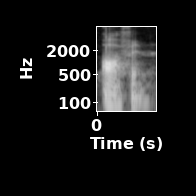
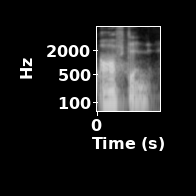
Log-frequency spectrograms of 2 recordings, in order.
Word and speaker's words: often: words soften and often with both words I don't pronounce a t i say soften and I say often but sometimes you'll hear people say often and it's not wrong it's okay people say both often and often I prefer often now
